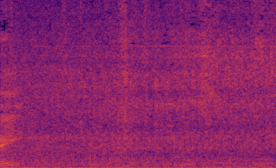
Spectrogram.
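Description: City street traffic: a steady low engine rumble from road vehicles.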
